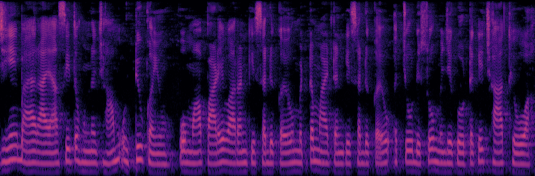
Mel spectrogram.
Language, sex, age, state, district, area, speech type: Sindhi, female, 30-45, Gujarat, Ahmedabad, urban, spontaneous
